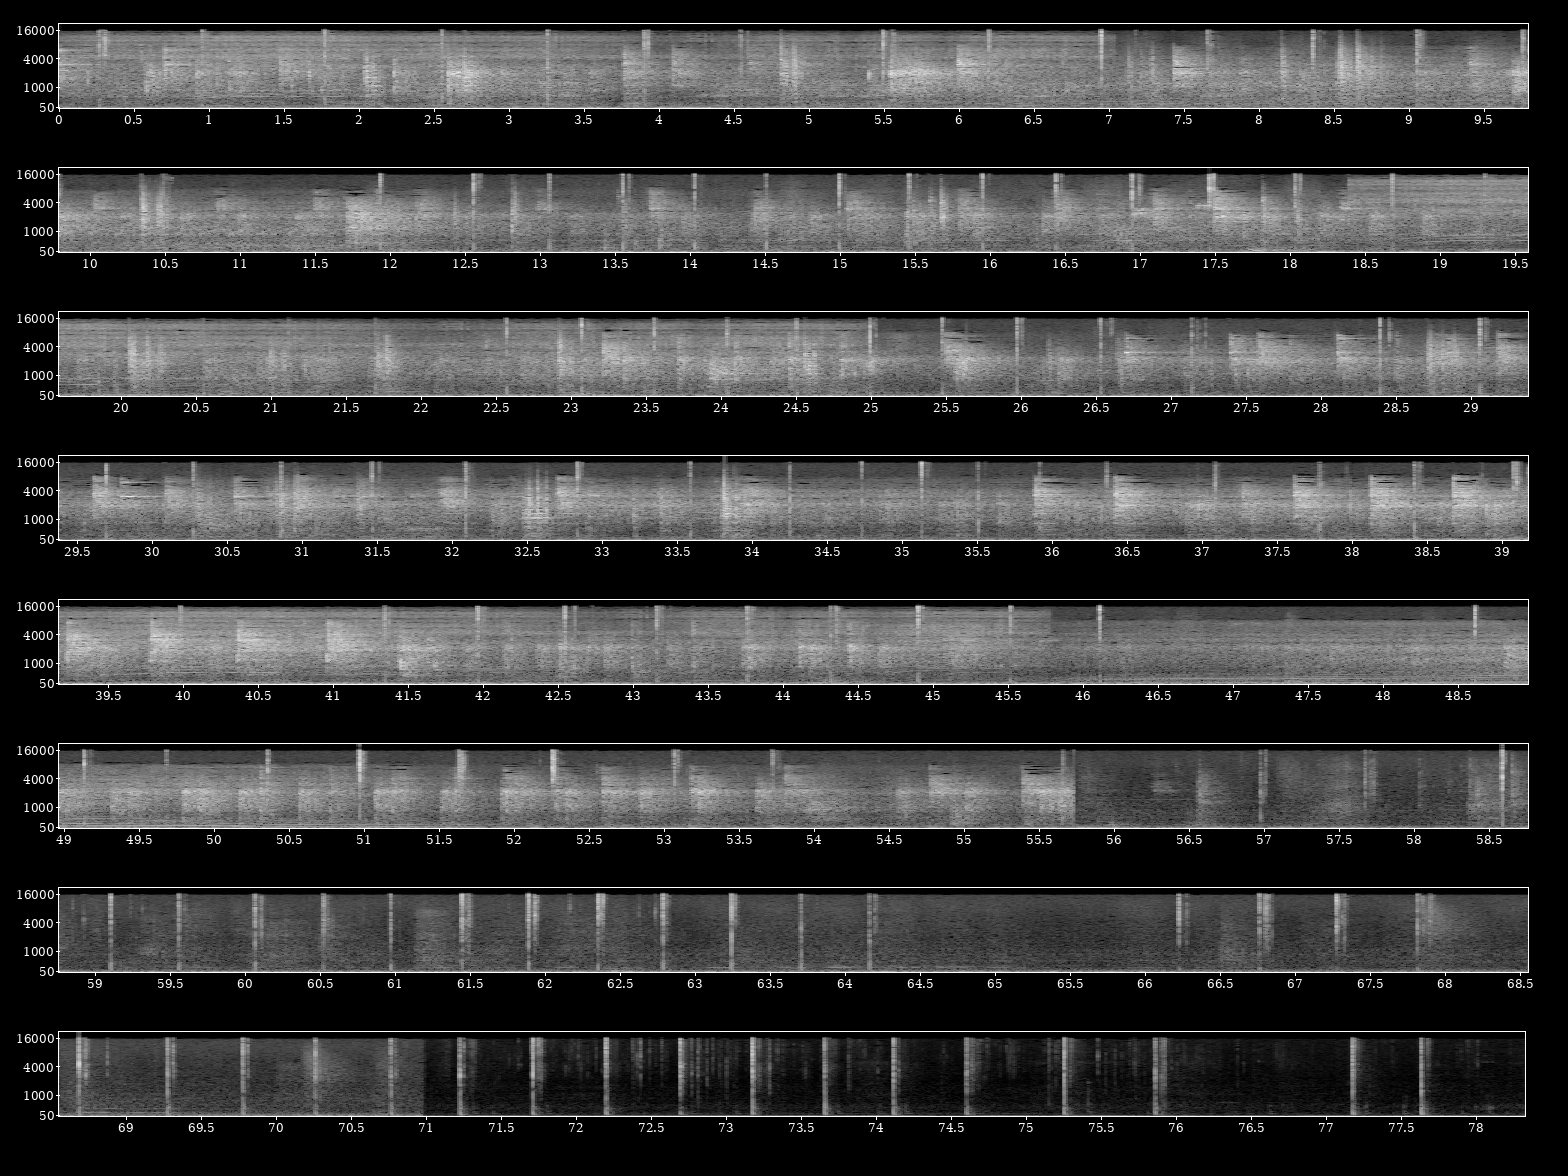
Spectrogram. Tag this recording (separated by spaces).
construction work tools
